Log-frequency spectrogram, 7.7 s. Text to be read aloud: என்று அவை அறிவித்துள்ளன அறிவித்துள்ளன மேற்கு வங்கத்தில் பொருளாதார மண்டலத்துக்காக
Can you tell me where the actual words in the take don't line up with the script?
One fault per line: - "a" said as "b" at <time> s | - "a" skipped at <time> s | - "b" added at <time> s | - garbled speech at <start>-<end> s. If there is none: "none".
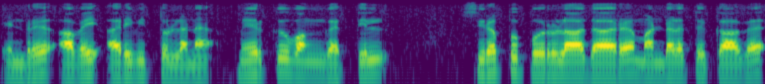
- "அறிவித்துள்ளன" skipped at 2.0 s
- "சிறப்பு" added at 4.8 s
